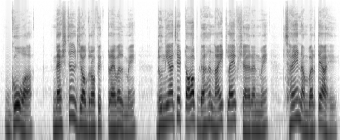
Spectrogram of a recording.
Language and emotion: Sindhi, neutral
